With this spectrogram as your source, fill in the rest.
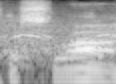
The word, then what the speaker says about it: Taysom: Taysom, that's how you say his name.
